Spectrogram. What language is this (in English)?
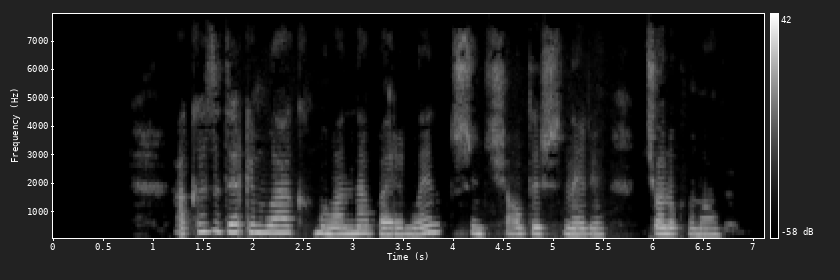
Mari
